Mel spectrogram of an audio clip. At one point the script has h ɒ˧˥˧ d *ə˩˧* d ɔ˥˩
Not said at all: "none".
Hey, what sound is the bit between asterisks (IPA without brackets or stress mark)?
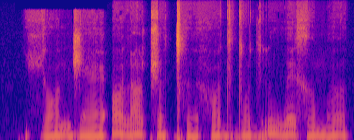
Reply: ə˩˧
